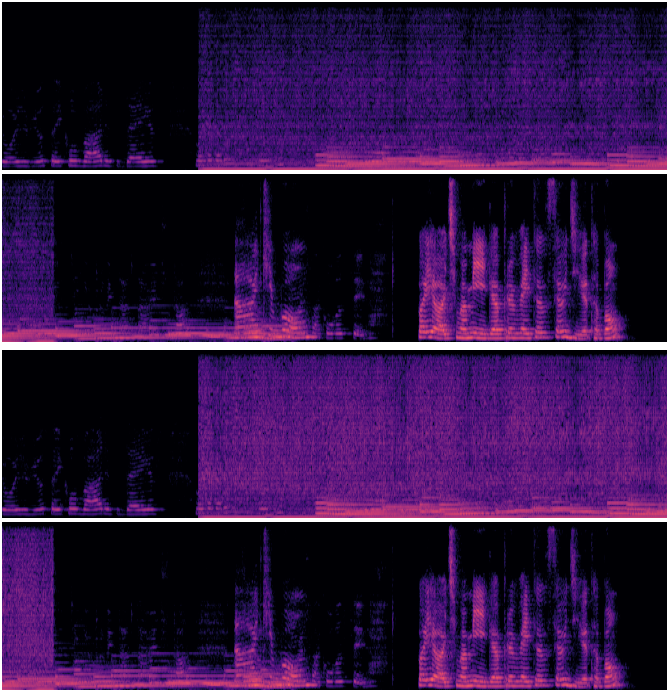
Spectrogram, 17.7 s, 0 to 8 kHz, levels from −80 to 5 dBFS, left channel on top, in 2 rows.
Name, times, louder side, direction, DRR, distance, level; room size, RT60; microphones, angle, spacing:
voice 1, 0.0-3.8 4.2-14.0, right 1 dB, 20° right, 3.0 m, -49 dB
sound 1, 2.6-9.6, right 2 dB, 50° right, 0.9 m, -37 dB
sound 2, 4.2-12.7, right 1 dB, 85° right, 1.4 m, -35 dB
voice 2, 12.0-13.1 14.4-17.2, left 1 dB, 10° left, 0.6 m, -30 dB
21.5 x 8.3 x 2.8 m
head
